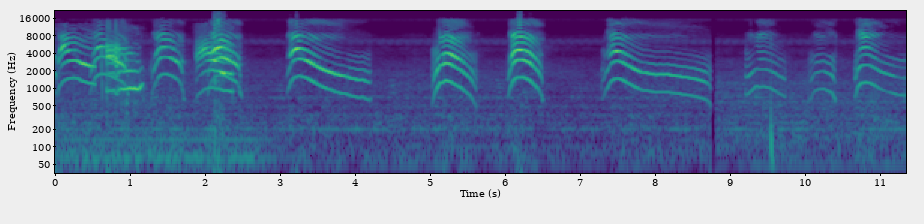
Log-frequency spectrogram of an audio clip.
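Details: Kitten mewing, a quick cluster of shrill overlapping cries first, then slower, separate meows that swoop up and down, one long and trailing, ending with shorter, softer mews; near silence between calls.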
